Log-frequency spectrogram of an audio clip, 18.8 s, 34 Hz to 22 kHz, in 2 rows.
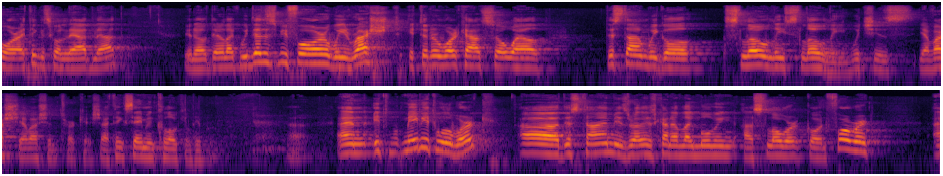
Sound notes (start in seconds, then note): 0.8 non-english speech; 8.9 speaking turkish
